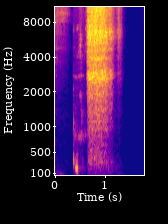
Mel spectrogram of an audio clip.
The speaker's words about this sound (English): Pouring a drink. Can you hear it? You are. What are you pouring? I'm just adding more of my guava LaCroix.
